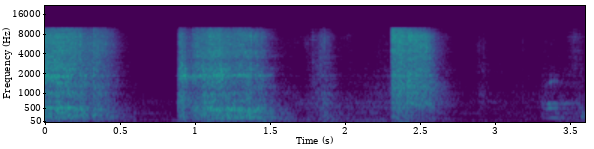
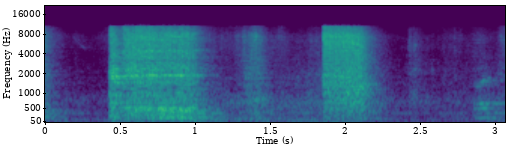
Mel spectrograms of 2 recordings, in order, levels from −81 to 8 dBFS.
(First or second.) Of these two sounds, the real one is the second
